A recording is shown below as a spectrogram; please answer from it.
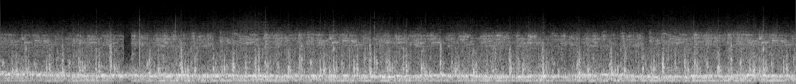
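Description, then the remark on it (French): Horse hooves clop steadily over hard, frozen ground at night, a string of repeated thuds carried beneath a loud, continuous low drone, with no one speaking. “Le bruit des pas de cheval sur le sol gelé.”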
